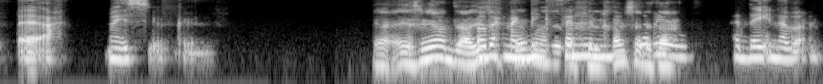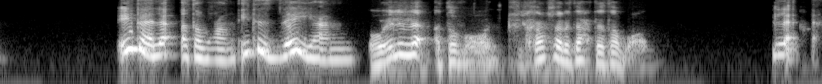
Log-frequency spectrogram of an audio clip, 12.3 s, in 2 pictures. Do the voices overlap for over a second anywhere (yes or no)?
yes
